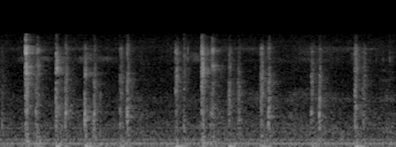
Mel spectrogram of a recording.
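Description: Close, quick bursts of clicking keys on a computer keyboard, irregular clusters of taps with short pauses between, no talking.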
